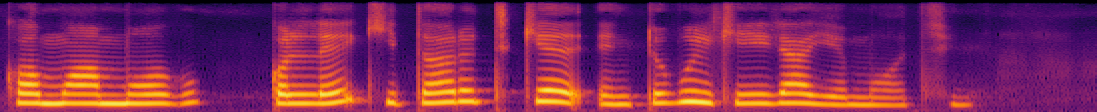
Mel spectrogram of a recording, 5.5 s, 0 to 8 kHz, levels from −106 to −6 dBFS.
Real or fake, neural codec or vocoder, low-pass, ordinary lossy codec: fake; codec, 24 kHz, 0.9 kbps, WavTokenizer, large speech release; 7.2 kHz; none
